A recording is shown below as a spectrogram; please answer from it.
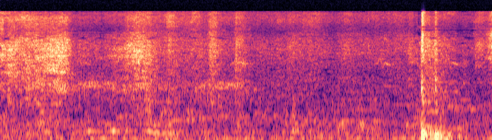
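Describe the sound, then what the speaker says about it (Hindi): A pigeon coos briefly near the end, a low burbling call over steady faint background noise. "साजन कबूतर।"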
